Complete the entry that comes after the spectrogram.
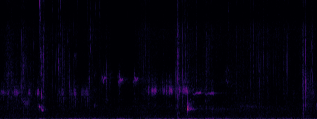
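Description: Near silence: faint outdoor ambience with a few soft, short bird chirps and small clicks, the clearest a brief falling call nearly four seconds in.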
